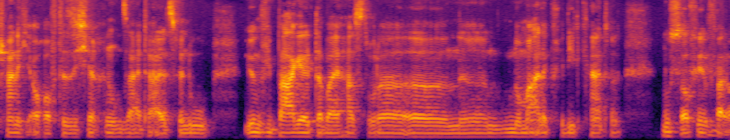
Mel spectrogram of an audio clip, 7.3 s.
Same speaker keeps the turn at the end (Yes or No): Yes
